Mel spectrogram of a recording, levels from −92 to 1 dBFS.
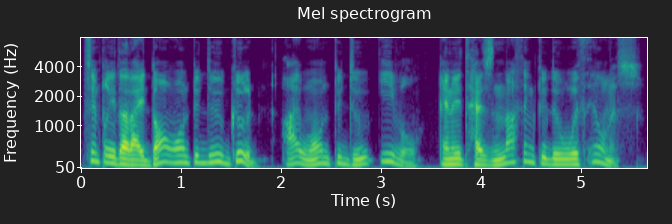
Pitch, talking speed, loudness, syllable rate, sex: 130 Hz, 235 wpm, -19 LUFS, 5.0 syllables/s, male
